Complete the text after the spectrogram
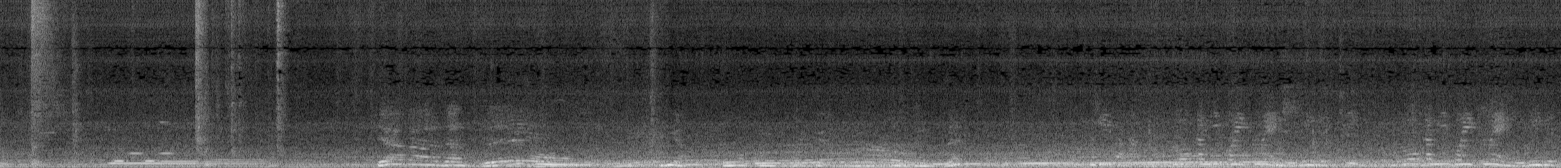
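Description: A vehicle's engine hums steadily.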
